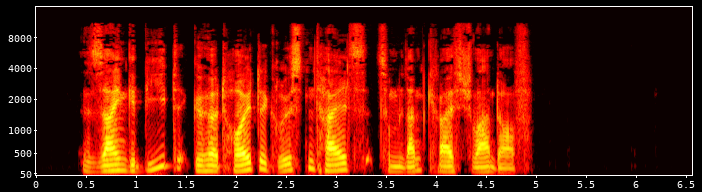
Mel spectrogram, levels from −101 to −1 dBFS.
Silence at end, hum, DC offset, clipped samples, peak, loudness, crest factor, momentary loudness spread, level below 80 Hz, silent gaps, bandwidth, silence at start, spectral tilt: 1.65 s; none; under 0.1%; under 0.1%; -6 dBFS; -27 LUFS; 22 dB; 12 LU; -68 dBFS; none; 11.5 kHz; 0.45 s; -4.5 dB/octave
